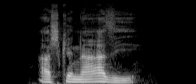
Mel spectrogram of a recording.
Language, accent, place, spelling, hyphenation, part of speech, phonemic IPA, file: German, Germany, Berlin, Aschkenasi, Asch‧ke‧na‧si, noun, /ˌaʃkeˈnaːzi/, De-Aschkenasi.ogg
- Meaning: Ashkenazi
